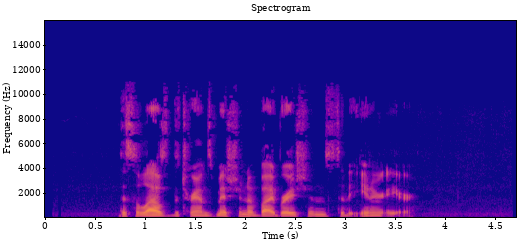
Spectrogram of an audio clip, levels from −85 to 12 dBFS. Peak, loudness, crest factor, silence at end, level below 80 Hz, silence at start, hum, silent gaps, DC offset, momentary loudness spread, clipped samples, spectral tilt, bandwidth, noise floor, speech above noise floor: -2 dBFS; -24 LUFS; 24 dB; 1.05 s; -60 dBFS; 0.75 s; none; none; under 0.1%; 13 LU; under 0.1%; -4.5 dB/octave; 11.5 kHz; -64 dBFS; 40 dB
